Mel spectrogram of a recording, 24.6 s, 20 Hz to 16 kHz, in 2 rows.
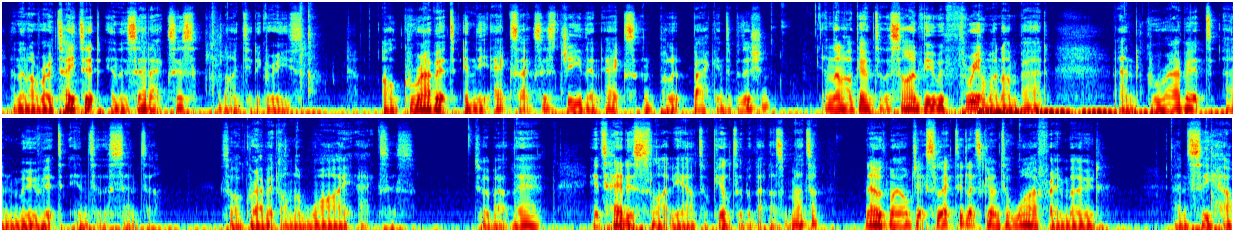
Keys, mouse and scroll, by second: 0.7 r, 3.4 Return, 4.3 g, 8.0 click, 9.6 KP_3, 11.4 g, 20.5 click, 22.5 click, 23.0 scroll up 1, 24.1 shift+middle click.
